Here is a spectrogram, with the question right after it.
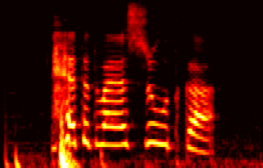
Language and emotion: Russian, positive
